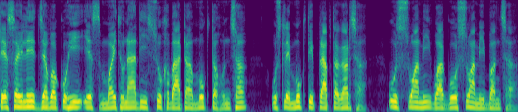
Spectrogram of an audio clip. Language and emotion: Nepali, neutral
